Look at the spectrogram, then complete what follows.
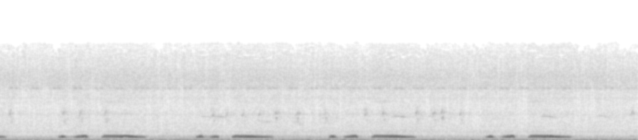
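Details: Spotted dove calling during decoy trapping with an earthen trap. Mellow low coos come in sets of two quick notes and a drawn-out falling note. Three such phrases are heard against steady low background noise.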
